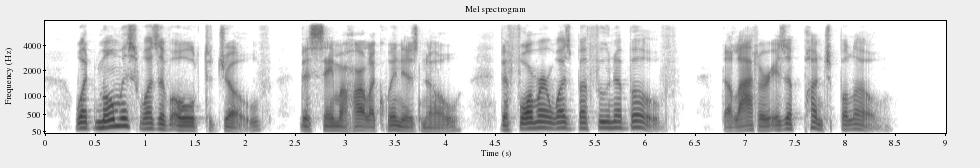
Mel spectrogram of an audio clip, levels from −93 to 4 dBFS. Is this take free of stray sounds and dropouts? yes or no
yes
